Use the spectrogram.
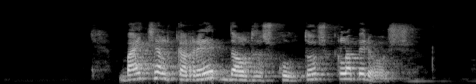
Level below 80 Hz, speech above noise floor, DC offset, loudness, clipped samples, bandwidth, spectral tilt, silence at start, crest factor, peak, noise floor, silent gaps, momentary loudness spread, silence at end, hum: -64 dBFS; 57 dB; under 0.1%; -16 LUFS; under 0.1%; 7.6 kHz; -4 dB/octave; 1.2 s; 18 dB; 0 dBFS; -73 dBFS; none; 10 LU; 0.65 s; none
